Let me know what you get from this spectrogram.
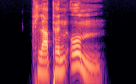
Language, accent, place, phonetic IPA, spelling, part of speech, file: German, Germany, Berlin, [ˌklapn̩ ˈʊm], klappen um, verb, De-klappen um.ogg
- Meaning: inflection of umklappen: 1. first/third-person plural present 2. first/third-person plural subjunctive I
